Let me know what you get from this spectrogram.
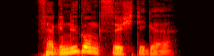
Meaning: inflection of vergnügungssüchtig: 1. strong/mixed nominative/accusative feminine singular 2. strong nominative/accusative plural 3. weak nominative all-gender singular
- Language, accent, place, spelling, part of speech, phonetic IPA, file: German, Germany, Berlin, vergnügungssüchtige, adjective, [fɛɐ̯ˈɡnyːɡʊŋsˌzʏçtɪɡə], De-vergnügungssüchtige.ogg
